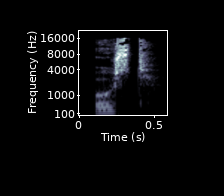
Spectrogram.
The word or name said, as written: oste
